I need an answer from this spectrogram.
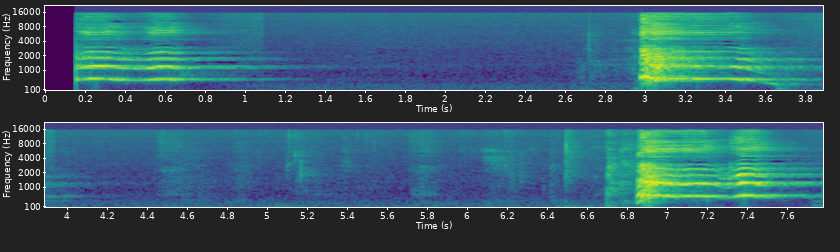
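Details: Beagle that has found a new toy, giving three loud, harmonic barks spaced about three seconds apart, each ringing briefly before fading, with quiet gaps between.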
